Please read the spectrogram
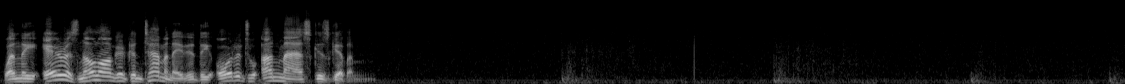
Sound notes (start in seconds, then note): none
